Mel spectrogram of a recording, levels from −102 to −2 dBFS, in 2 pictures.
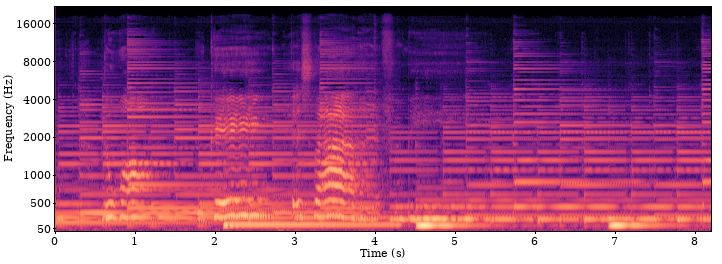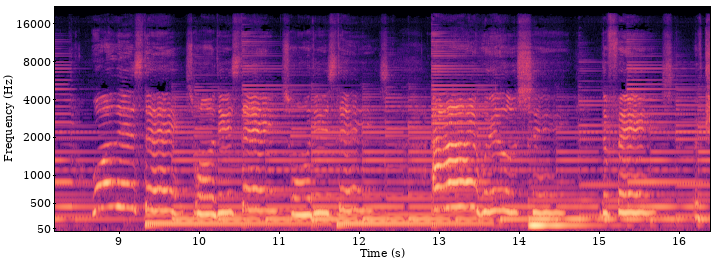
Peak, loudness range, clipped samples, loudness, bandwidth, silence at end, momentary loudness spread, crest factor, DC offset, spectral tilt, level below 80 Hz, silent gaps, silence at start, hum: -2 dBFS; 6 LU; under 0.1%; -20 LUFS; 14.5 kHz; 0 s; 12 LU; 16 dB; under 0.1%; -6.5 dB/octave; -56 dBFS; none; 0 s; none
